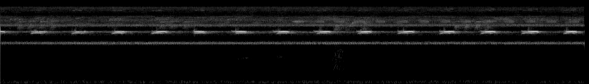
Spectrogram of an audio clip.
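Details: Insect. A night insect gives short, high chirps, evenly repeated a little over twice each second. Behind it runs a continuous thin, shrill hum, likely from other insects calling together.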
